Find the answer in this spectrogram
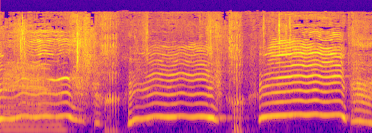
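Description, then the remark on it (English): Loud wheezing from a man in three long, strained, squealing pulls of breath, each broken by a short, harsh gasp, with no talking. “I remember is is the the breathing, the intense noises that he was making, and the wheezing.”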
